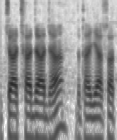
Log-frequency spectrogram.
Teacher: तालव्य, जिन व्यंजनों के उच्चारण में ताल से होता है उनको तालव्य व्यंजन कहते हैं। इन व्यंजनों का उच्चारण करते समय जीहा कठोर ताल को स्पर्श करते हैं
